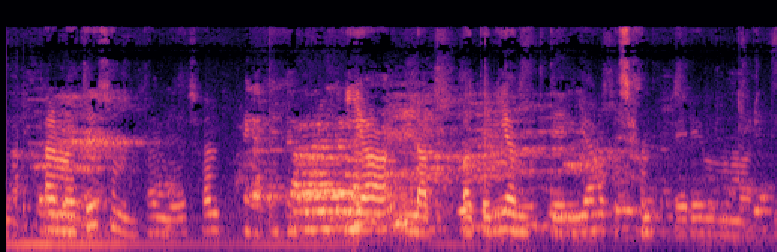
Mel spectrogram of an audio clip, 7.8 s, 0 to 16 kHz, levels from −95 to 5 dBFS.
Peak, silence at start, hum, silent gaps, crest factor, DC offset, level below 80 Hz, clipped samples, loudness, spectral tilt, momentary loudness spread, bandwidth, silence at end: -2 dBFS; 0.05 s; none; none; 16 dB; under 0.1%; -40 dBFS; under 0.1%; -17 LUFS; -4.5 dB/octave; 16 LU; 11.5 kHz; 0 s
